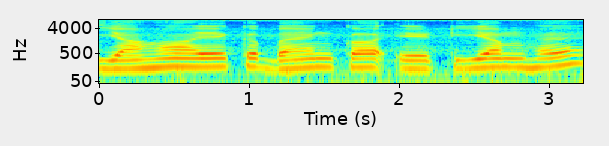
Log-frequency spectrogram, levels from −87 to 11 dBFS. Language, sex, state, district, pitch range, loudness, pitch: Hindi, male, Bihar, Jamui, 140-165 Hz, -16 LUFS, 160 Hz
